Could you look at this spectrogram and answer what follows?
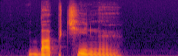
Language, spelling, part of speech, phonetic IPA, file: Polish, babciny, adjective, [bapʲˈt͡ɕĩnɨ], Pl-babciny.ogg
